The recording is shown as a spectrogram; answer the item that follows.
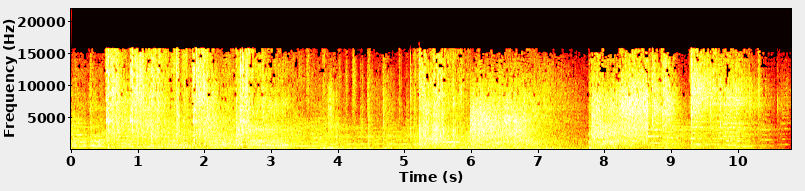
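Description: Gunfire in a shootout, dense loud bursts of shots and crashing impacts rolling on almost continuously, with brief lulls and a voice faintly under the din.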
